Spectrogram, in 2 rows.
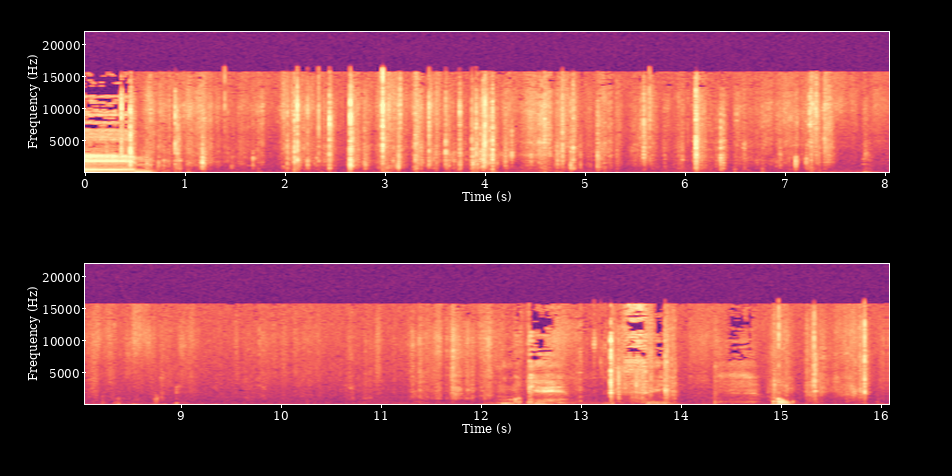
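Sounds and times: paper wrapper crinkling: 0.0 - 7.6, 13.0 - 14.0, 15.0 - 16.0.

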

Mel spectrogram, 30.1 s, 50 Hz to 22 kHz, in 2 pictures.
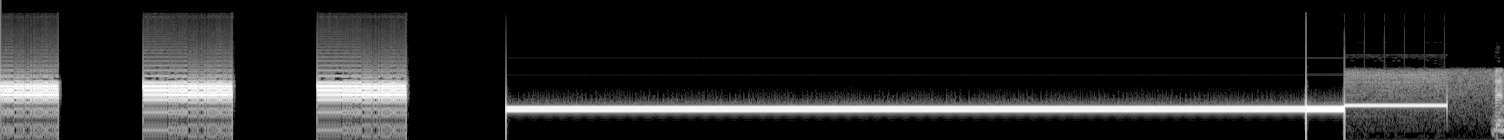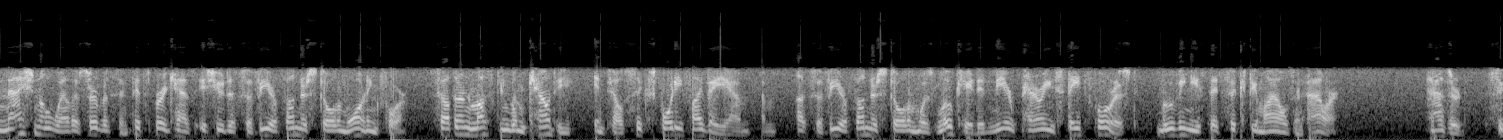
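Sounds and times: single steady tone: 5.1 - 14.5
two-tone attention signal: 5.1 - 14.5.

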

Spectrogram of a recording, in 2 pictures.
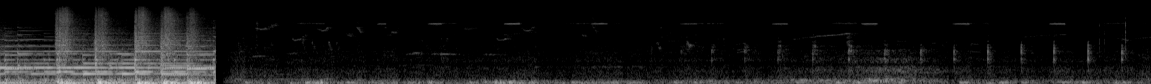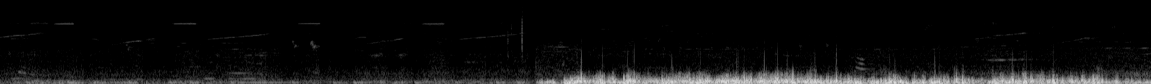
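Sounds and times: small birds chirping: 2.3 - 23.0
low rumble: 16.8 - 23.0.

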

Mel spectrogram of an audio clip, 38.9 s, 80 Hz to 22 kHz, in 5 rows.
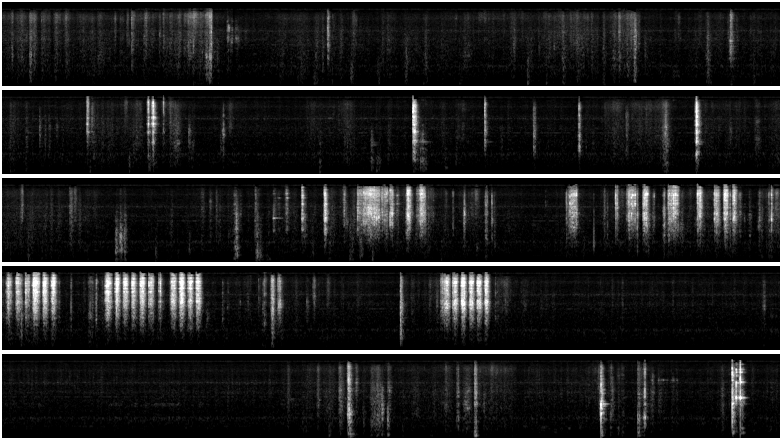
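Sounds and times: rapid ratchet clicking: 21.2 - 25.4, 27.7 - 28.2.

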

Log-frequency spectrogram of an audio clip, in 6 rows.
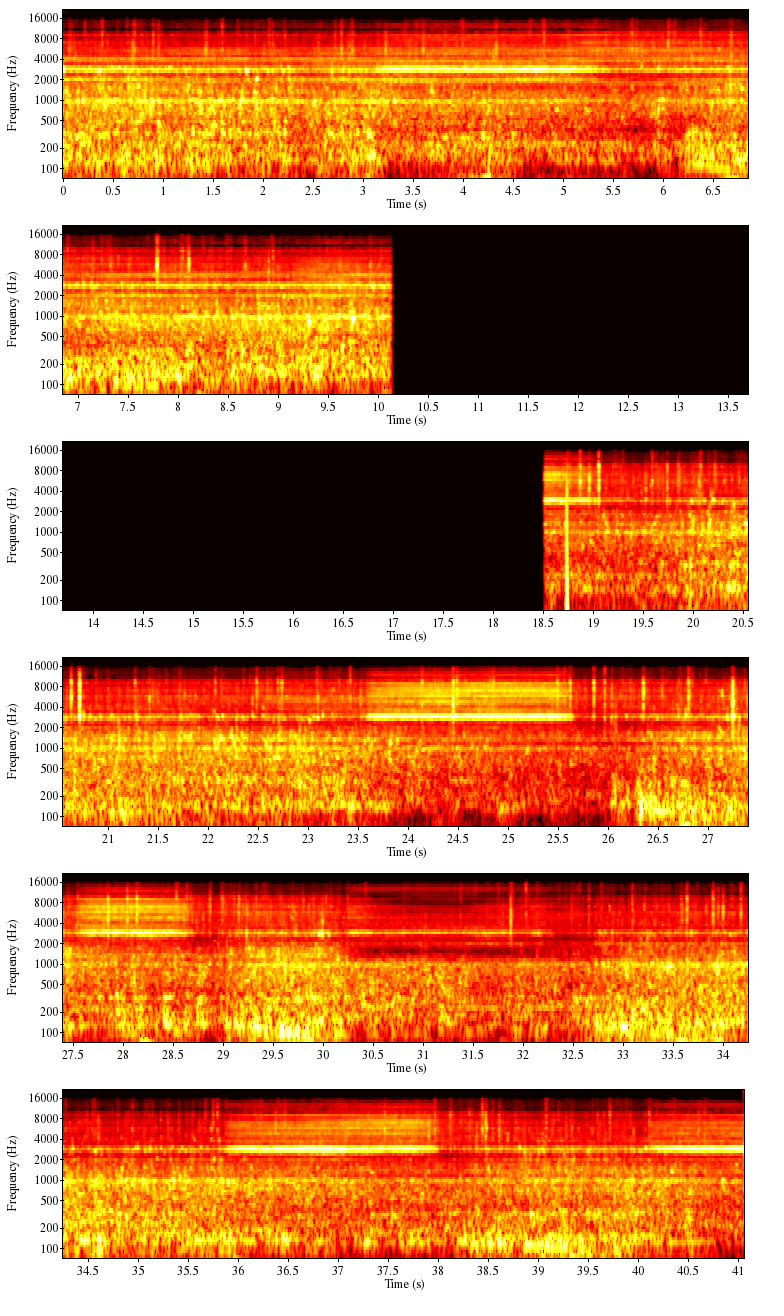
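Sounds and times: gurgling exhaled bubbles: 0.0 - 10.1, 18.8 - 24.0, 25.8 - 41.0
underwater wash: 0.0 - 10.2, 18.6 - 41.0
regulator hissing on inhale: 3.0 - 10.0, 18.6 - 19.3, 23.4 - 26.0, 27.4 - 29.0, 30.0 - 32.5, 35.8 - 38.2, 40.0 - 41.0.

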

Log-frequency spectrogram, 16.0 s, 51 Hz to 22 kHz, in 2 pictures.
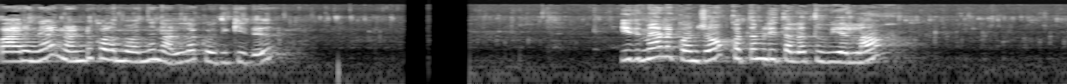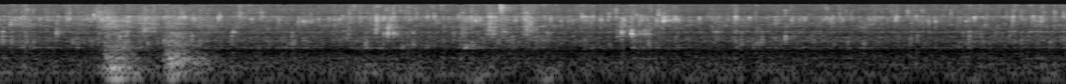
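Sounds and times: curry bubbling in a pan: 3.6 - 16.0
soft knocks: 8.7 - 9.6.

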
